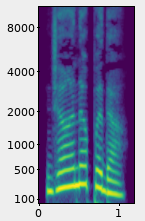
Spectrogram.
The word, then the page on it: ಜಾನಪದ: jānapada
